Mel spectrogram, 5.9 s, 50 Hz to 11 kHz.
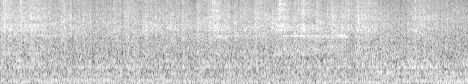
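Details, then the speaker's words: Ford V8 with a Sniper EFI system, static timing just set. A deep, even, lumpy rumble with no knocks, ticks or misses; still being tuned to hold idle. Normal running. "Sounds pretty sweet, huh? It does purr pretty well. Sounds like a dang race car is what it sounds like."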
